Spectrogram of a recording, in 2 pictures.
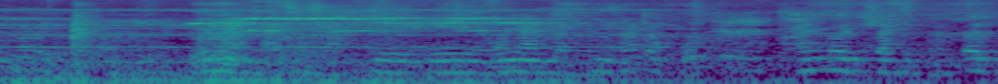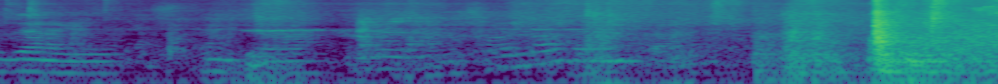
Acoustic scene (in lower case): subway train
